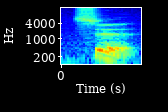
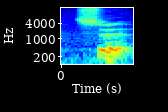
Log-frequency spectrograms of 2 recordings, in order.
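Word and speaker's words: 素: though is really simple it's pronounced in the fourth tone um you start start mid High sort of and go low I'm a mumbler and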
